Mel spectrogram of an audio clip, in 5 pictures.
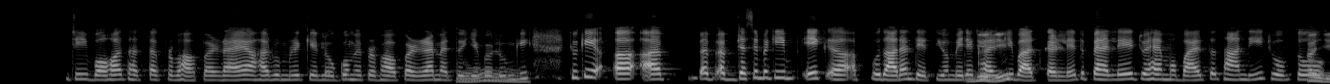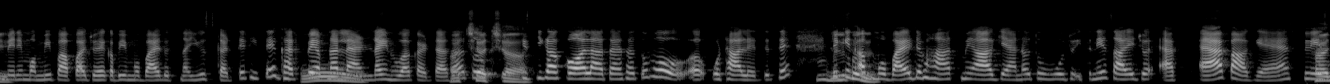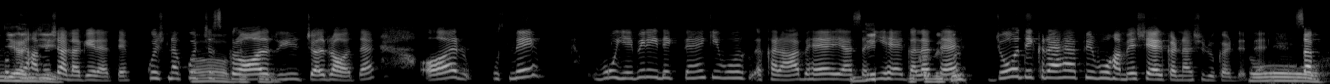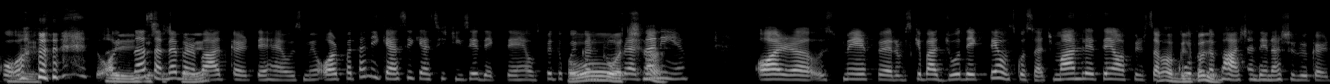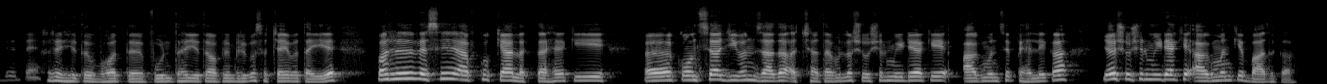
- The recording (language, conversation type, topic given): Hindi, podcast, सोशल मीडिया का आपके रोज़मर्रा के जीवन पर क्या असर पड़ता है?
- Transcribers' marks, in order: in English: "यूज़"; in English: "लैंडलाइन"; in English: "स्क्रॉल"; in English: "शेयर"; laugh; in English: "कंट्रोल"; laughing while speaking: "अरे!"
